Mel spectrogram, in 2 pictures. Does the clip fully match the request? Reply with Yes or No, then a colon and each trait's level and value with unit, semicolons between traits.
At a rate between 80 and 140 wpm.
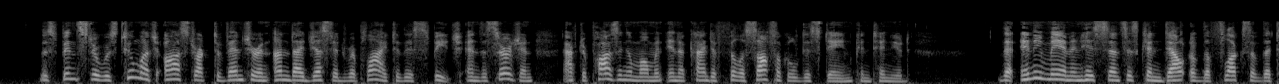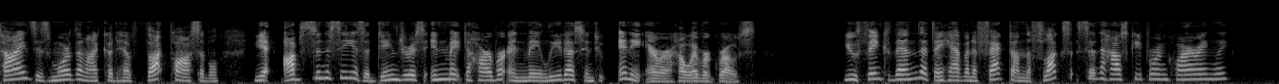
No: average, 190 wpm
